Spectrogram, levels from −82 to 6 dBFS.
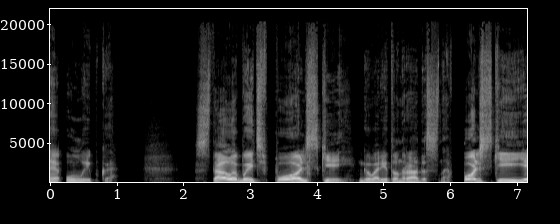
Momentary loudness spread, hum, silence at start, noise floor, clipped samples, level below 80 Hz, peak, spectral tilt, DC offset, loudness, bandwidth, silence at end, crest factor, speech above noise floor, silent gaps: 17 LU; none; 0 s; -54 dBFS; under 0.1%; -60 dBFS; -4 dBFS; -4 dB/octave; under 0.1%; -22 LUFS; over 20 kHz; 0 s; 18 dB; 32 dB; 1.09-1.40 s, 1.99-2.18 s, 6.12-6.21 s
